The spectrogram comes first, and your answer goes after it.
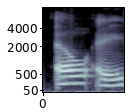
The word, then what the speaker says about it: later: L-A-T-E-R.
